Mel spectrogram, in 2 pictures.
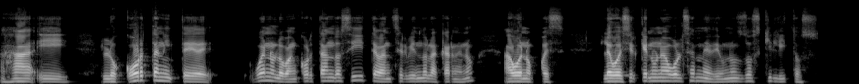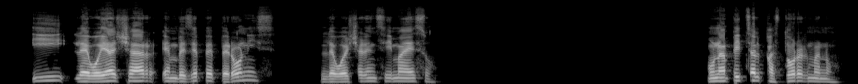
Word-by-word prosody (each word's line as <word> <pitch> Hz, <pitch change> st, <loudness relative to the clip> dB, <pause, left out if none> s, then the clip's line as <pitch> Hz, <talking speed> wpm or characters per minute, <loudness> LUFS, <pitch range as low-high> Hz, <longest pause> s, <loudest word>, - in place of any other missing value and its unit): ajá, 140 Hz, +2 st, +2 dB
y 125 Hz, -3 st, -5 dB, 0.3 s
lo 130 Hz, 0 st, -2 dB
cortan, 190 Hz, -1 st, +3 dB
y 160 Hz, -, -4 dB
te 130 Hz, -4 st, -1 dB, 0.3 s
bueno, 180 Hz, -1 st, -1 dB
lo 135 Hz, -, +2 dB
van 125 Hz, 0 st, 0 dB
cortando 160 Hz, +3 st, -2 dB
así, 190 Hz, +5 st, -6 dB
te 185 Hz, -, -1 dB
van 130 Hz, -1 st, 0 dB
sirviendo 145 Hz, +1 st, -5 dB
la 130 Hz, -3 st, -1 dB
carne, 125 Hz, -2 st, -4 dB
¿no? 150 Hz, +4 st, -8 dB, 0.3 s
Ah, -, -, +2 dB
bueno, 135 Hz, -1 st, +4 dB
pues, 130 Hz, -1 st, -6 dB, 0.3 s
le 145 Hz, -, +3 dB
voy 145 Hz, -, +7 dB
a -, -, 0 dB
decir 155 Hz, +3 st, -4 dB
que 165 Hz, -, +1 dB
en -, -, -5 dB
una 160 Hz, 0 st, +1 dB
bolsa 160 Hz, +1 st, -1 dB
me 145 Hz, -4 st, -4 dB
de 125 Hz, -, -6 dB
unos 145 Hz, +2 st, -6 dB
2 150 Hz, -1 st, -8 dB
kilitos 135 Hz, -7 st, -12 dB, 0.7 s
y 180 Hz, +5 st, -4 dB
le 145 Hz, 0 st, +6 dB
voy 140 Hz, +2 st, +6 dB
a 160 Hz, -, +9 dB
echar, 160 Hz, -1 st, +3 dB
en 155 Hz, -1 st, 0 dB
vez 145 Hz, -1 st, 0 dB
de 170 Hz, -, 0 dB
pepperonis, 175 Hz, +4 st, -1 dB, 0.4 s
le 125 Hz, +1 st, 0 dB
voy 125 Hz, +1 st, +4 dB
a -, -, +1 dB
echar 145 Hz, +3 st, -2 dB
encima 150 Hz, 0 st, 0 dB
eso. 140 Hz, -6 st, -7 dB, 2.7 s
Una 155 Hz, +2 st, +5 dB
pizza 180 Hz, 0 st, +2 dB
al 175 Hz, -, 0 dB
pastor, 145 Hz, +3 st, 0 dB
hermano. 135 Hz, -8 st, -4 dB
145 Hz, 185 wpm, -22 LUFS, 135-160 Hz, 2.7 s, a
